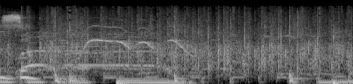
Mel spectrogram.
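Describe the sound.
A live audience applauds at a radio live music session in New York City, sustained crowd clapping with voices and cheering rising over it throughout.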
